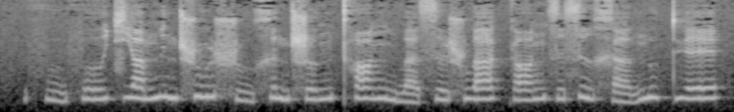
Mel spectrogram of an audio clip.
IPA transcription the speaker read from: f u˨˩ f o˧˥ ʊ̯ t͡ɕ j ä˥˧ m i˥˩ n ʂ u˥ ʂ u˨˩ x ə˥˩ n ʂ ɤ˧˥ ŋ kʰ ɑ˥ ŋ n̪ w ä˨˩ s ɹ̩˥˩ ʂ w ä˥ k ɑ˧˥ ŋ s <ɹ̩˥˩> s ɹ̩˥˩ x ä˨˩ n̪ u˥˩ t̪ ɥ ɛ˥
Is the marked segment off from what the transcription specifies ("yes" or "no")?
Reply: yes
